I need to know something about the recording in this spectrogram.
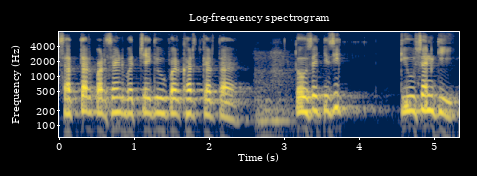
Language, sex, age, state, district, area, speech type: Hindi, male, 60+, Madhya Pradesh, Gwalior, rural, spontaneous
